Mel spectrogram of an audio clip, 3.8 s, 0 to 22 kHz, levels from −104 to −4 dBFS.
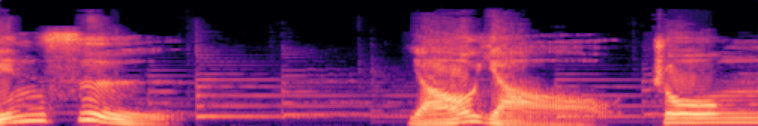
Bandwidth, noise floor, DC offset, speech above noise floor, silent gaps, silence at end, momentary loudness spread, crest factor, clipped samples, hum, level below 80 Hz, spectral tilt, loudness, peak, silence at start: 14.5 kHz; -45 dBFS; under 0.1%; 28 dB; none; 0 s; 20 LU; 12 dB; under 0.1%; none; -44 dBFS; -4.5 dB/octave; -18 LUFS; -8 dBFS; 0 s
